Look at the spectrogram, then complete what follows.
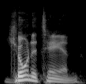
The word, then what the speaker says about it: Jonatan: It's It's actually It's Jonathan. There's no H. Jonathan. Jonath Jonatan.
